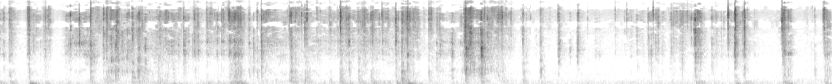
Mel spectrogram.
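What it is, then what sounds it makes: Bar of soap being carved. A solid blue soap bar held in the hand is carved and scraped with a red-handled blade, and brittle chips break off. The result is a rapid, uneven run of dry, crisp clicks and short scratchy scrapes, bright and close, with almost no ring after each cut.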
